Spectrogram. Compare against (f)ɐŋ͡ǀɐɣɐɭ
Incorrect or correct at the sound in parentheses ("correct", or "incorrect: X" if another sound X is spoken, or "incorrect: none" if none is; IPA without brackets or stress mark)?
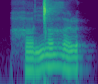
incorrect: h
